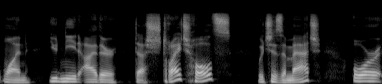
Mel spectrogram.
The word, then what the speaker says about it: Streichholz: It's a soft sound you make at the front of your mouth, almost like the H in the English word huge. Listen again. Streichholz.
